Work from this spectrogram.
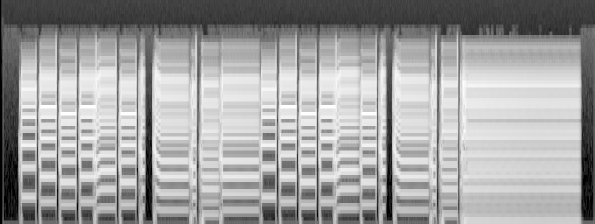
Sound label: lick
